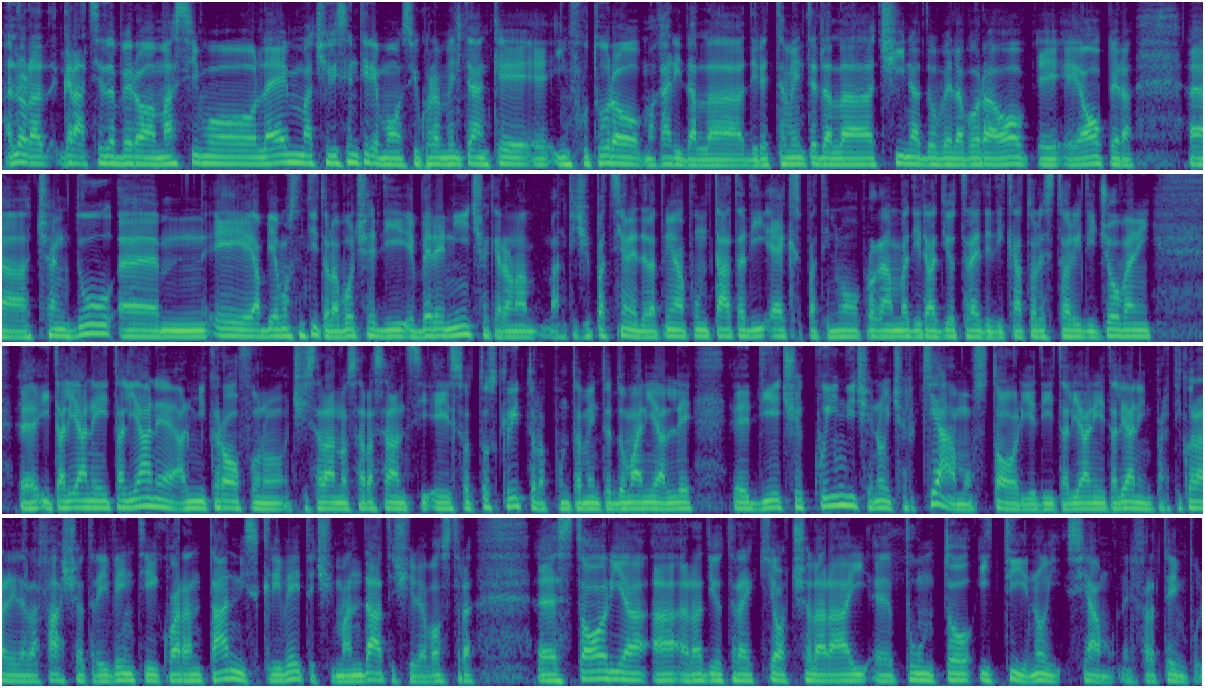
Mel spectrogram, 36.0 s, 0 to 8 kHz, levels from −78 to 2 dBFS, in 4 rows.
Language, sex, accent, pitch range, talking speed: Italian, male, native, 100-115 Hz, 175 wpm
